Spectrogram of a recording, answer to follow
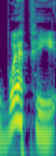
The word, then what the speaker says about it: WebP: The new kid on the block is WebP, or WEPI as it's normally pronounced.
